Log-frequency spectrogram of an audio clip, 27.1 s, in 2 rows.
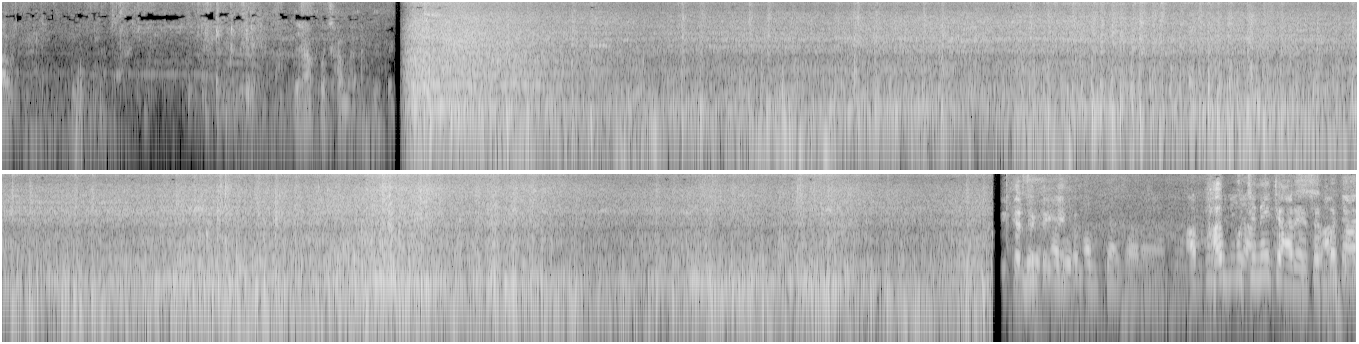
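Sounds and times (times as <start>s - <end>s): train coaches rumbling past: 4.0s - 23.5s.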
